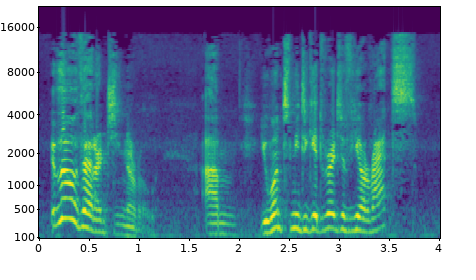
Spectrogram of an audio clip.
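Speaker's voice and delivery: put-on thick French accent, loud and high. Telling a story, the narrator voices the rat catcher greeting the general: Reynard's thick French accent. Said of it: "he put up a thick French accent".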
